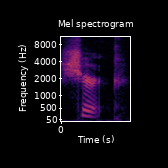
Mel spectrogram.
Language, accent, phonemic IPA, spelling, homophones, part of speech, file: English, US, /ʃɝk/, shirk, SSHRC, verb / noun, En-us-shirk.ogg
- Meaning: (verb) 1. To avoid, especially a duty, responsibility, etc.; to stay away from 2. To evade an obligation; to avoid the performance of duty, as by running away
